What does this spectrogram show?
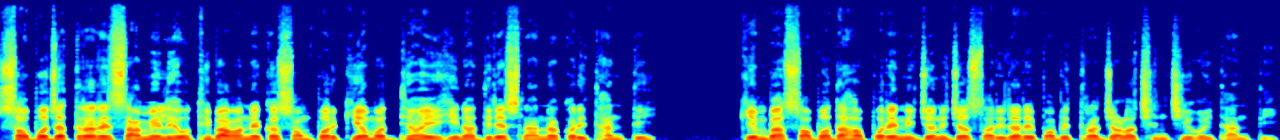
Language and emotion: Odia, neutral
